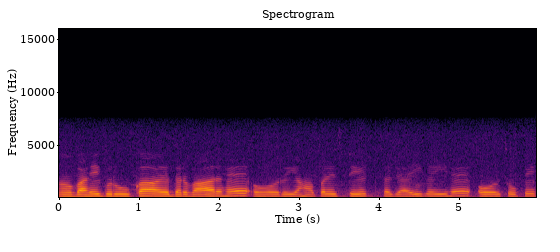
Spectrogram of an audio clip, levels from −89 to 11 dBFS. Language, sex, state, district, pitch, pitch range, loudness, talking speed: Hindi, female, Delhi, New Delhi, 195 Hz, 185-200 Hz, -18 LUFS, 140 wpm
